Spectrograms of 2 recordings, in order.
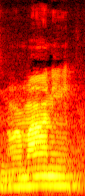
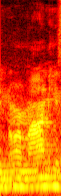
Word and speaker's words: Normani: harmony and said um I used to call this girl Norma Nia I don't know that's how you say it but Nicki says normanni I mean I've seen a few people say normani so I guess that's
